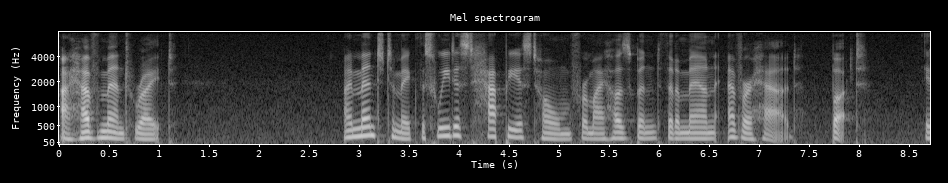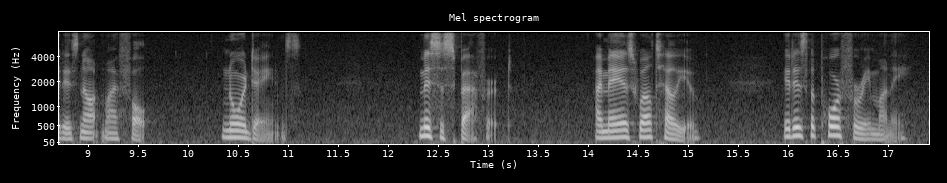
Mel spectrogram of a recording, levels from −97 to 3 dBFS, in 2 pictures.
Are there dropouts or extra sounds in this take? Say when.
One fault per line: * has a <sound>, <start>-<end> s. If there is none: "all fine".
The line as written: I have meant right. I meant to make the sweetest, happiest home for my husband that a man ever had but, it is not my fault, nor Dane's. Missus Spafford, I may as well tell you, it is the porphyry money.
all fine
